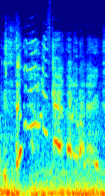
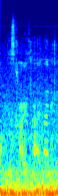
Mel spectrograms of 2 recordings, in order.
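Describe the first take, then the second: First: Giddy panicked giggle through the words; squealing laugh. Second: Breathy nervous hush; hushed whisper. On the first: Vlogger laughing nervously at the police car beside her, high squeal. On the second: Vlogger hiding from police beside her, nervous whisper. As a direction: whisper it so the cop won't hear. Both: Real, not acted.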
